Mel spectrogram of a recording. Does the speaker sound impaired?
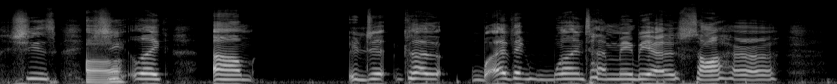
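Yes: cerebral palsy.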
